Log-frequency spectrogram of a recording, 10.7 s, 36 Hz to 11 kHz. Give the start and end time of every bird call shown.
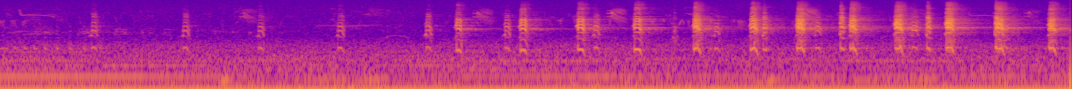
0.2s-0.5s: Warbling White-eye (Zosterops japonicus)
0.9s-1.0s: Erckel's Francolin (Pternistis erckelii)
1.8s-1.9s: Erckel's Francolin (Pternistis erckelii)
2.5s-2.6s: Erckel's Francolin (Pternistis erckelii)
3.3s-3.4s: Erckel's Francolin (Pternistis erckelii)
4.2s-4.6s: Erckel's Francolin (Pternistis erckelii)
5.0s-5.3s: Erckel's Francolin (Pternistis erckelii)
5.7s-6.0s: Erckel's Francolin (Pternistis erckelii)
6.3s-6.4s: Erckel's Francolin (Pternistis erckelii)
6.9s-7.2s: Erckel's Francolin (Pternistis erckelii)
7.5s-8.2s: Erckel's Francolin (Pternistis erckelii)
8.5s-8.6s: Erckel's Francolin (Pternistis erckelii)
8.9s-9.6s: Erckel's Francolin (Pternistis erckelii)
9.9s-10.1s: Erckel's Francolin (Pternistis erckelii)
10.4s-10.6s: Erckel's Francolin (Pternistis erckelii)

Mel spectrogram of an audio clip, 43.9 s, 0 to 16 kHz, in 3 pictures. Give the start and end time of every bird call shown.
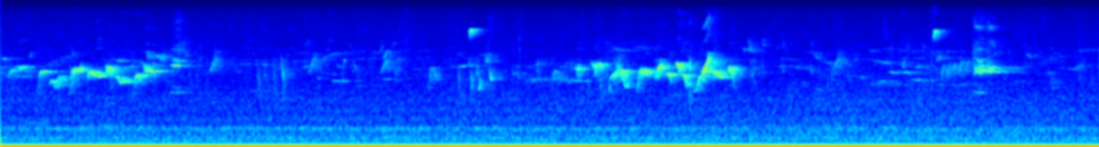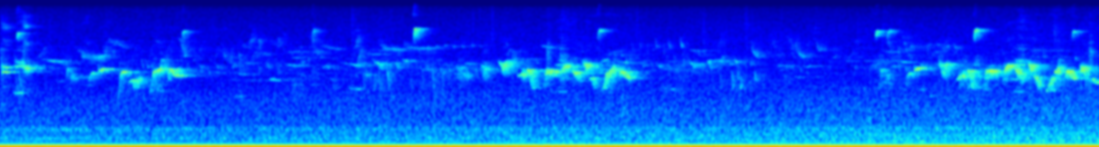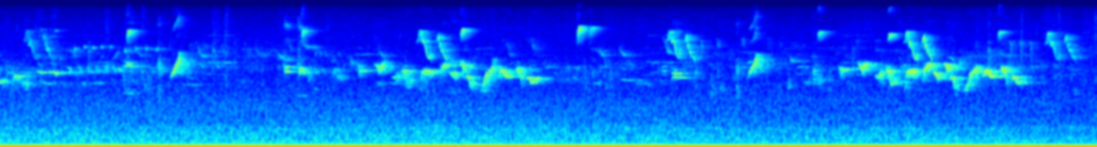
0.0s-2.3s: Red-billed Leiothrix (Leiothrix lutea)
2.2s-2.7s: Iiwi (Drepanis coccinea)
3.4s-3.8s: Omao (Myadestes obscurus)
6.2s-6.7s: Omao (Myadestes obscurus)
7.6s-9.9s: Red-billed Leiothrix (Leiothrix lutea)
13.0s-13.7s: Iiwi (Drepanis coccinea)
14.6s-15.3s: Iiwi (Drepanis coccinea)
15.4s-17.3s: Red-billed Leiothrix (Leiothrix lutea)
20.7s-23.2s: Red-billed Leiothrix (Leiothrix lutea)
23.4s-23.8s: Warbling White-eye (Zosterops japonicus)
26.3s-29.7s: Red-billed Leiothrix (Leiothrix lutea)
29.8s-30.2s: Iiwi (Drepanis coccinea)
30.2s-31.5s: Apapane (Himatione sanguinea)
33.1s-33.7s: Iiwi (Drepanis coccinea)
34.1s-36.8s: Red-billed Leiothrix (Leiothrix lutea)
34.9s-35.3s: Warbling White-eye (Zosterops japonicus)
38.1s-38.6s: Iiwi (Drepanis coccinea)
38.1s-38.6s: Warbling White-eye (Zosterops japonicus)
40.5s-43.1s: Red-billed Leiothrix (Leiothrix lutea)
41.4s-41.8s: Warbling White-eye (Zosterops japonicus)
43.2s-43.7s: Warbling White-eye (Zosterops japonicus)

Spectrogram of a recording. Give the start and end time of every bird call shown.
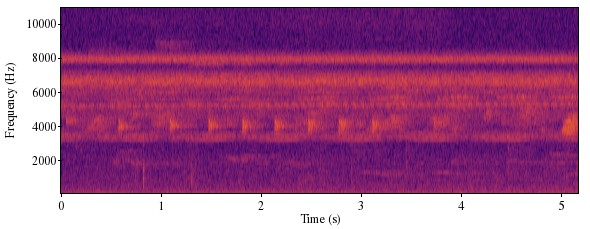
0.0s-3.8s: Hauxwell's Thrush (Turdus hauxwelli)
0.0s-5.2s: Buckley's Forest-Falcon (Micrastur buckleyi)
4.2s-5.2s: Rufous-fronted Antthrush (Formicarius rufifrons)

